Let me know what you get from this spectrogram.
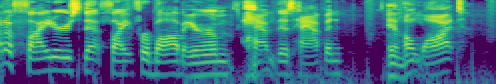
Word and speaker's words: Arum: Yeah, I would say it rhymes with Bob Arum. It's Bob Arum.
